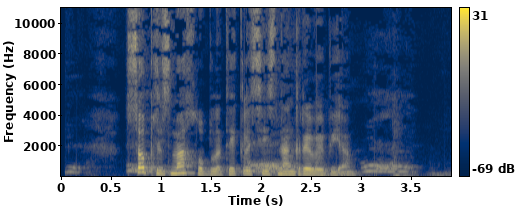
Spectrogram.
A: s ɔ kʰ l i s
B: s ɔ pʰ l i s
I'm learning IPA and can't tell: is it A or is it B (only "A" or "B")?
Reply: B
